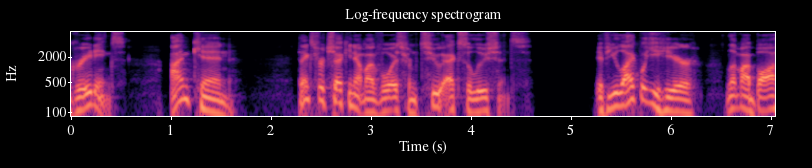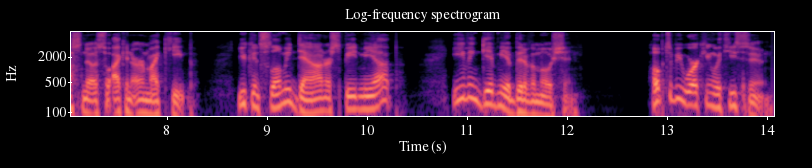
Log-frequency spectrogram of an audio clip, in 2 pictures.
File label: Salesman; Cartesia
